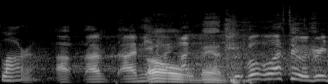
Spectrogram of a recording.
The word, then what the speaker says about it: Lara: Oh, Laura. No, it's Lara. Man. We'll have to agree to disagree on this one, Tiffy. I'm sorry. We're not disagreeing. It's Lara.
